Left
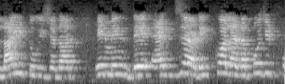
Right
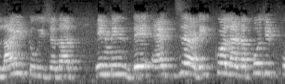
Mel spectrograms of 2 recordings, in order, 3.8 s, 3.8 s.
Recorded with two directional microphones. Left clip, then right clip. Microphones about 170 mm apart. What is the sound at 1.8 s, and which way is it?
A woman's voice, 30° left (ahead or behind).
